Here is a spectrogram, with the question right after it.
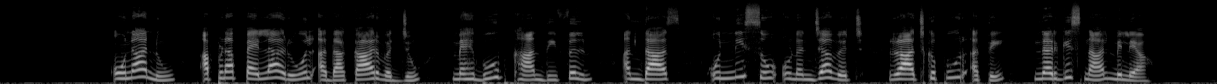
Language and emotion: Punjabi, neutral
